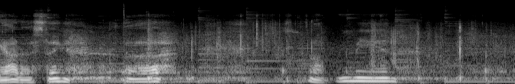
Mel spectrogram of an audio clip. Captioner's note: breathing heavily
